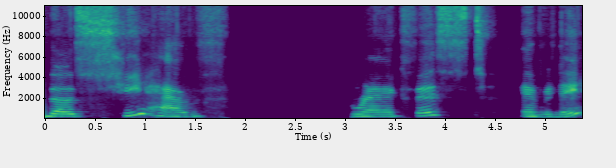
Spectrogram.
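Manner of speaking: word by word, long pauses, rising at the end; slow careful model. Shown as a demonstration. Teacher building the question for students, slow careful model. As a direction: dictate the question very slowly.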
